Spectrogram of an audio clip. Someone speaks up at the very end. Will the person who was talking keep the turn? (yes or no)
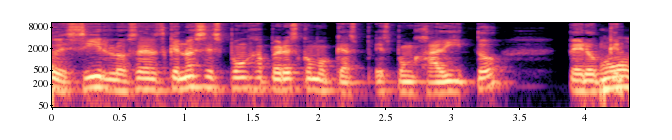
yes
